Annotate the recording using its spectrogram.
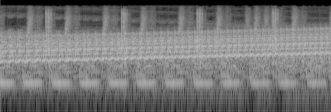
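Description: Electronic dance track: a synth riser climbing slowly and steadily in pitch over a low synth note pulsing about four times a second and a steady hi-hat pattern.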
